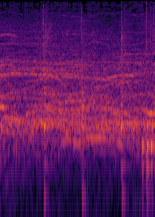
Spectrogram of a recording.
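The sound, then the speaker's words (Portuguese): A large crowd sings loudly together in a dense, sustained wash of voices, with a few sharp claps or thumps cutting through and the sound swelling slightly toward the end. “Essa multidão vai cantar agora bem alto, tá certo?”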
